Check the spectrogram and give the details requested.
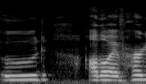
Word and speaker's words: oud: the way I have how do you guys pronounce UD I say oud although I've heard it's also pronounced out from a lovely subscriber I did some research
